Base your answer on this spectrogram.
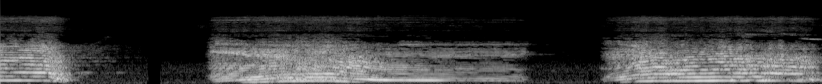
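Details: Banteng giving deep, cattle-like lowing calls, which sound rather like a domestic cow: a short moo, then a long drawn-out bellow of about three seconds, then another sustained moo, all richly harmonic with quiet gaps between.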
